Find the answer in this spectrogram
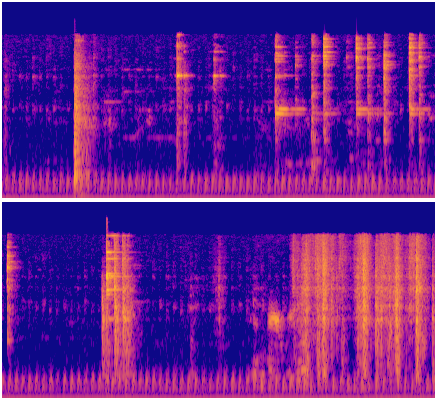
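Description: A spoon stirring coffee in a ceramic mug, clinking against its sides in a quick run of taps, with a few single clinks before it and one louder clink after. A rustle near the end, over a steady low hum.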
